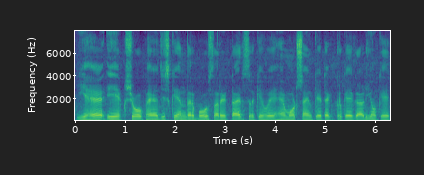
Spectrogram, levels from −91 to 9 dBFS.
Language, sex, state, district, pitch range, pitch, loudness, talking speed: Hindi, male, Rajasthan, Bikaner, 125-140 Hz, 130 Hz, -14 LUFS, 190 wpm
